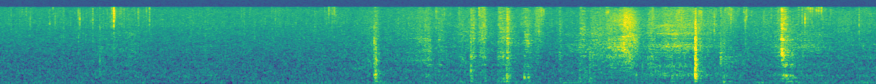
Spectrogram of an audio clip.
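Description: Mostly near silence, then faint scattered soft taps and squishes from about halfway in as hands roll and press pieces of seitan dough and set them down on a metal cookie sheet.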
